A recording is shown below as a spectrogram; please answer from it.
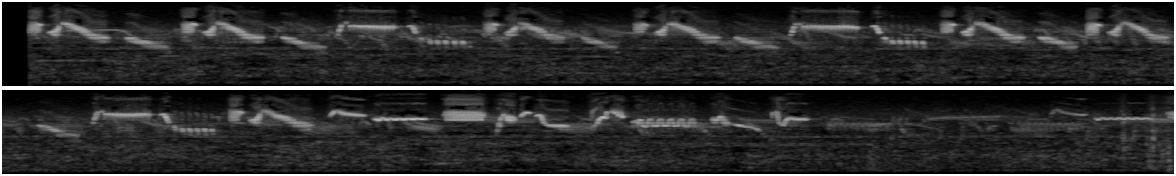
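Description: A Eurasian skylark pours out a long, unbroken stream of high, rapid, chirruping and trilled notes that shift constantly in pitch, with no other sounds.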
